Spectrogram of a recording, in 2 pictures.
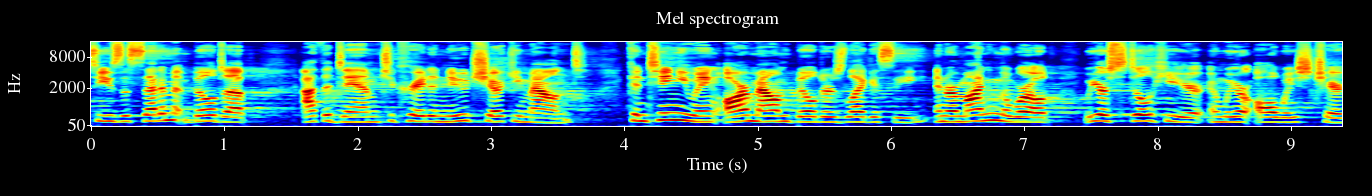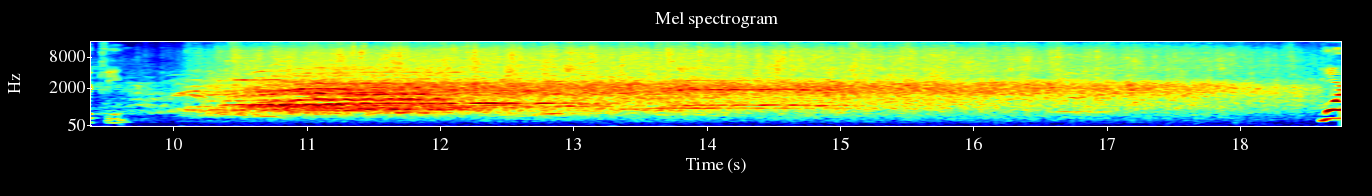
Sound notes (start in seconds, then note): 13.2 cheering; 14.1 applause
